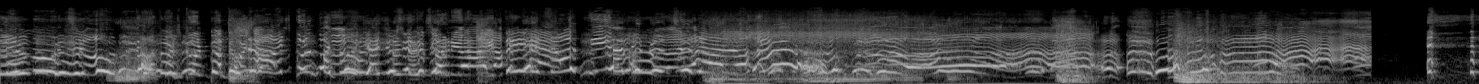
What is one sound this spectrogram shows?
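A teenage girl wails and cries loudly up close.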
